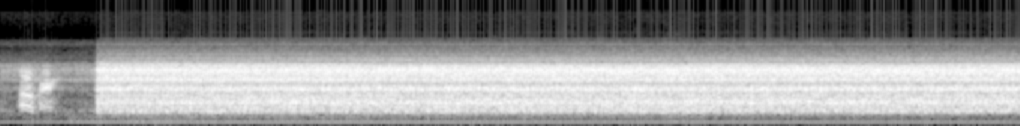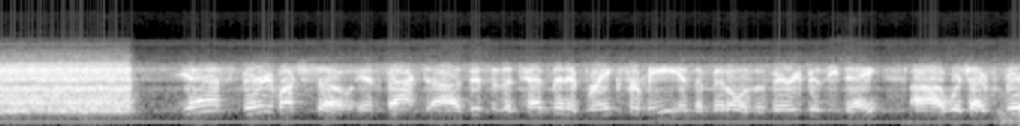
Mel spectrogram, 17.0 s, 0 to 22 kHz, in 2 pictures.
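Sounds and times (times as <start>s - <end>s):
radio static hiss: 0.0s - 17.0s.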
